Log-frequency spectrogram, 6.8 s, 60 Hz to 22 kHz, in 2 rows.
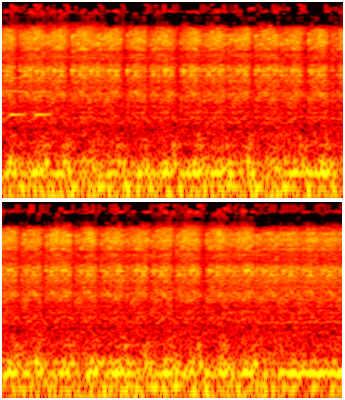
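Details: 6.0 diesel after 30 miles with REVX additive: uneven, lumpy idle with periodic stumbles over a steady low rumble; rough idle, cause not pinned down.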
